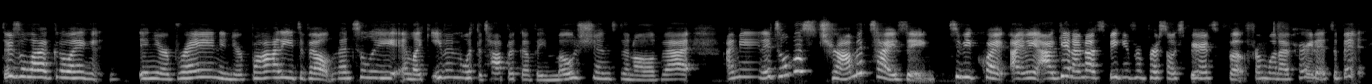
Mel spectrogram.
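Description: Bright, chatty woman. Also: sits high, animated, brisk, rough recording. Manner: chatty, with many fillers. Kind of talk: casual conversation.

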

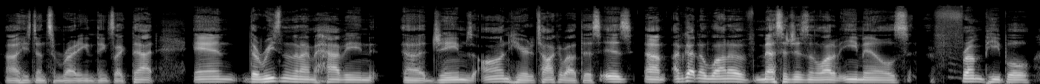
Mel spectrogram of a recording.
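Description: A man in his thirties hosting a podcast, talking in a relaxed, rambling way with lots of fillers. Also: lowish voice, normal speed, no room sound. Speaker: podcast host. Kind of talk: casual podcast interview and intro.

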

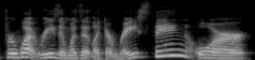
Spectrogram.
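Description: A woman's voice: on the low side, big pitch swings, normal speed. A woman hosting an interview, chatty and encouraging as she asks questions and affirms her guest. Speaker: interview host. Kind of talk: conversational interview.

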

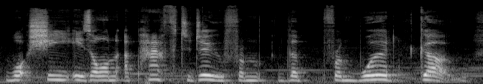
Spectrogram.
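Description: A woman co-hosting a film podcast, giving analysis in a measured, considered way. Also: mid-range voice, steady tone, soft background music.

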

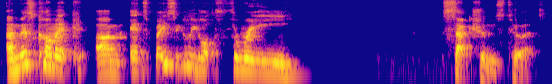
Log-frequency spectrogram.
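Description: A man speaking as an interview guest, explaining and storytelling conversationally, halting and repeating words as he goes. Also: fairly high pitch, big pitch swings, fairly bright tone. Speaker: podcast guest, comic writer.

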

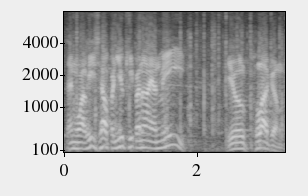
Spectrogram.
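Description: An actor playing a rough cattle rustler and villain's accomplice, talking in cowboy slang in a western radio drama. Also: male voice, medium pitch, lively intonation, brisk, natural voice. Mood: conspiring. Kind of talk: 1950s western radio acting. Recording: noisy old radio recording.

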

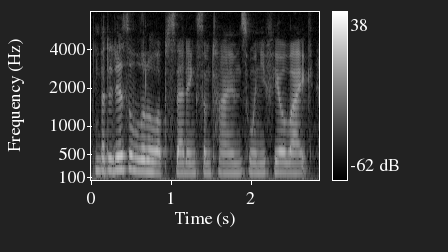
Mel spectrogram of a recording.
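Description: Young female podcast host, casual and chatty, smooth clear tone. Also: lowish voice, steady tone, quick pace, darkish tone. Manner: chatty, laughs easily, restarts phrases.

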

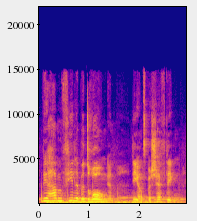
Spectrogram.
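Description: A woman's voice: a little high, animated, a little fast, close to an everyday voice. A woman playing a stern government superior in a dubbed TV drama, speaking in a formal, clipped and menacing way. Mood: stern, threatening. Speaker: voice actor in a dubbed TV series. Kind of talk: dubbed screen drama dialogue. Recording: music clearly behind the voice.

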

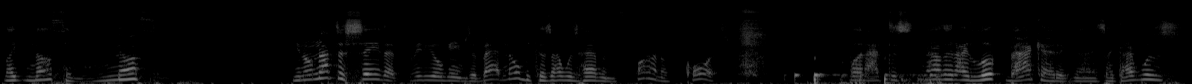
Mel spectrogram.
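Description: A man hosting his own podcast in a casual, rambling way, a little hoarse as he comes down with a cold. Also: sits high, animated, measured pace, a little hiss or hum. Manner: rambling, loose, swears casually. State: slightly hoarse, coming down with a cold. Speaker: podcast host. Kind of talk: casual solo podcast chat.

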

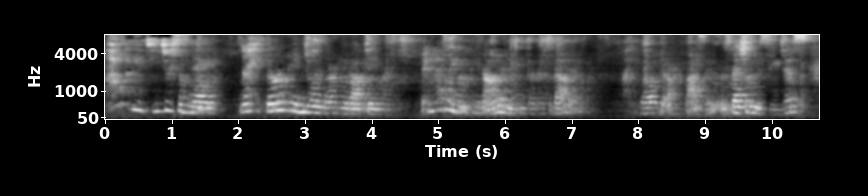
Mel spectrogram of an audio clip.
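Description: An actress playing a timid, earnest, idealistic young student in a theatrical audio drama, speaking gently. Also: female voice, mid-range voice, expressive, a little fast, natural voice. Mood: earnest, wistful. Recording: drama playback in echoey room, distant.

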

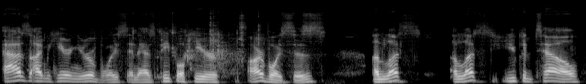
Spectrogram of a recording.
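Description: A man's voice: mid-range voice, a little slow, slight background noise. A man from the United States talking earnestly as an actor guest in a casual interview, often trailing off mid-sentence.

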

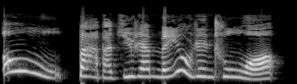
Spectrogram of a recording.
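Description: A woman voicing a bold, excitable little girl in a storybook, exclaiming and wheedling. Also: very high-pitched, unhurried, pitched above the performer's own voice, exaggerated voice. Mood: indignant.

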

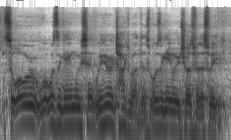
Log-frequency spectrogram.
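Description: A man co-hosting a casual gaming podcast, laid-back and quick to laugh. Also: mid-range voice, darkish tone. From Southern Arizona. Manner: laid-back, says dude and bro, laughs easily. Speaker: podcast co-host. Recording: roomy echo.

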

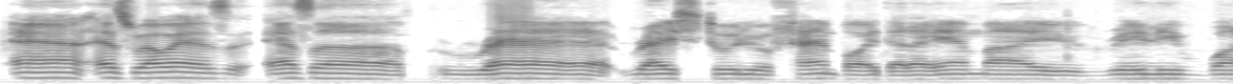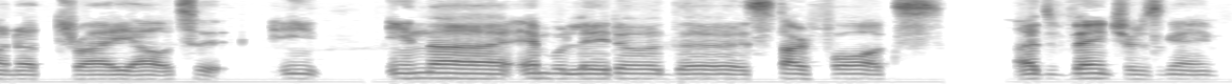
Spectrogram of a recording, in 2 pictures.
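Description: A man from Brazil with a Brazilian Portuguese accent, co-hosting a casual gaming chat, playful and laughing often, with halting restarts. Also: mid-range voice, little pitch movement, no room sound. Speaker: podcast co-host.

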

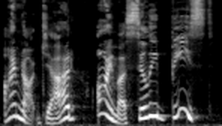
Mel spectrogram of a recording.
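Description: A playful father tiger from a children's tale, performed by a woman reader. He is silly and jokey in an exaggerated way. The pitch moves around a great deal. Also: wildly swooping pitch, slow, darkish tone, heavily acted.

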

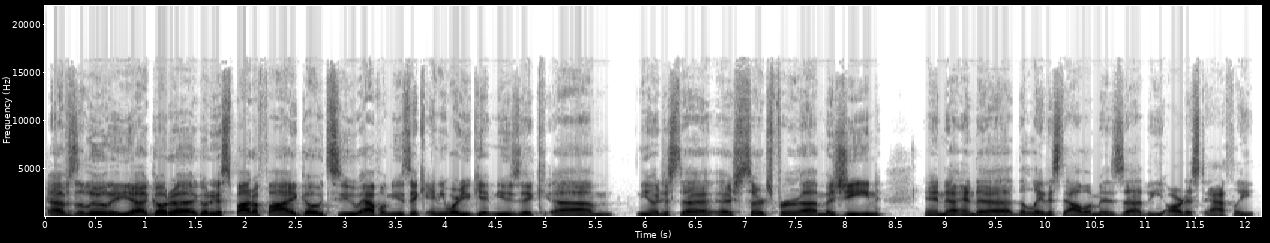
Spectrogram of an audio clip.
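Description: A man's voice: medium pitch, flat delivery, moderate pace, fairly bright tone, clean tone. Hesitant male podcast host. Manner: hesitant, lots of "uh" and restarts while asking questions. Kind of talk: interview questions.

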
